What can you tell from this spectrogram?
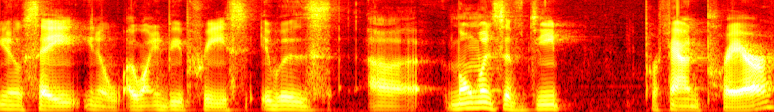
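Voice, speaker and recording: Someone with an American accent talks at a moderate pace with ordinary pitch variation. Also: man. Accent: occasional New York. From New York, Long Island. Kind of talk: interview, personal testimony.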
